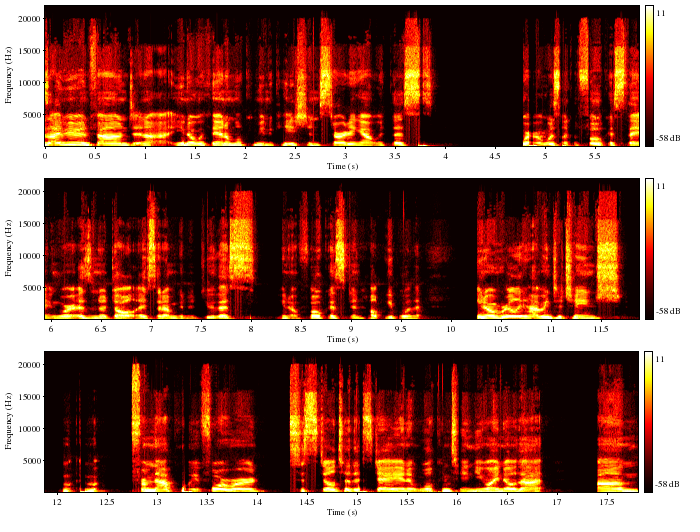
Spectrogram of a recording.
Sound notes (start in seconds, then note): none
